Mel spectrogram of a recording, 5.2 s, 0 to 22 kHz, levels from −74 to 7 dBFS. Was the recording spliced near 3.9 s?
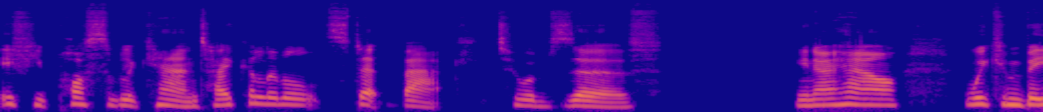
no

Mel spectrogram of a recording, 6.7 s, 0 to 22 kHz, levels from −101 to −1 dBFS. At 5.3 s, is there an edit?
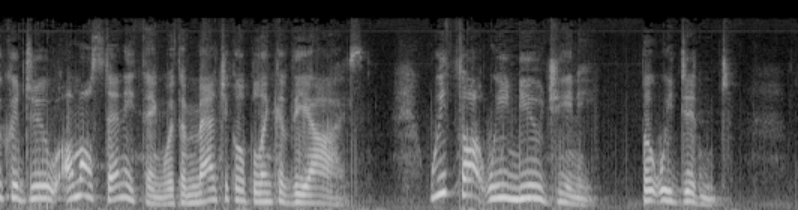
no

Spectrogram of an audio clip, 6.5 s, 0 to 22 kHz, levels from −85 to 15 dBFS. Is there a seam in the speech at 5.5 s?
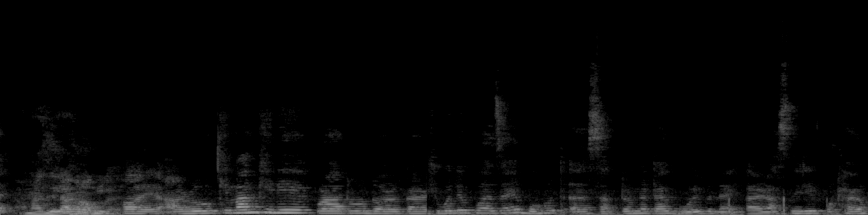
yes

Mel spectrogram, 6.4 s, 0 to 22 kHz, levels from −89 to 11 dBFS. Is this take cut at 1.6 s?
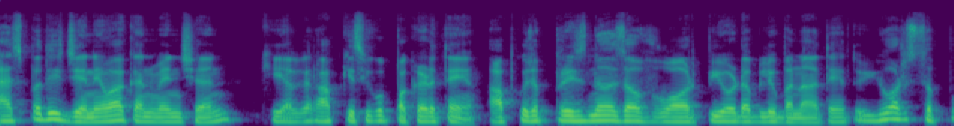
no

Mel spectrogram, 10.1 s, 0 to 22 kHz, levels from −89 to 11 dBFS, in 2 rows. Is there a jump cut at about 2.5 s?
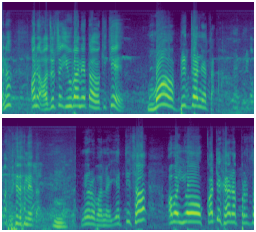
no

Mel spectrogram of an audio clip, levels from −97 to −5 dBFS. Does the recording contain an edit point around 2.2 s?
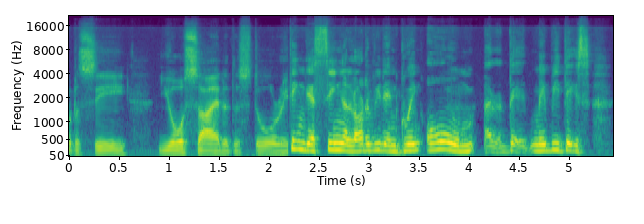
yes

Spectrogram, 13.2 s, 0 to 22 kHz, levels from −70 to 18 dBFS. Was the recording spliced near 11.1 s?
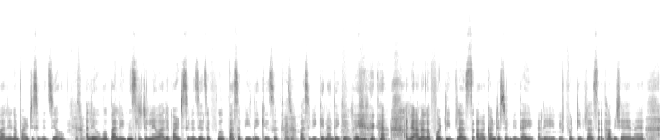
no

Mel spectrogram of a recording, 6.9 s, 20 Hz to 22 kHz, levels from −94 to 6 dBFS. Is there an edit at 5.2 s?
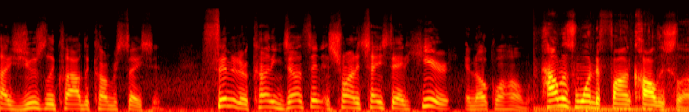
yes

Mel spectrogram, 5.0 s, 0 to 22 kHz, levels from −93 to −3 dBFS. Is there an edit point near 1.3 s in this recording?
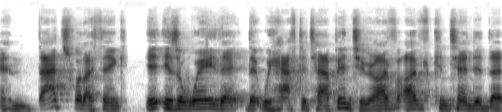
yes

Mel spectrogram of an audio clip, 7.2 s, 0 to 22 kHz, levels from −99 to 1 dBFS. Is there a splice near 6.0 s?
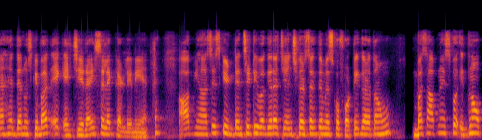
yes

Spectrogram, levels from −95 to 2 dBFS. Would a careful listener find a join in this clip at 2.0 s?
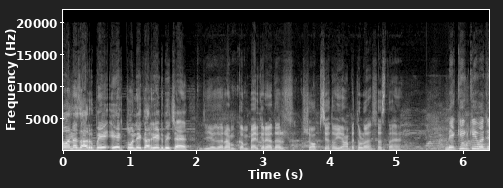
yes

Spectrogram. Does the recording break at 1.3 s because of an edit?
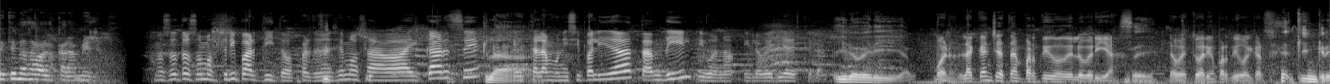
yes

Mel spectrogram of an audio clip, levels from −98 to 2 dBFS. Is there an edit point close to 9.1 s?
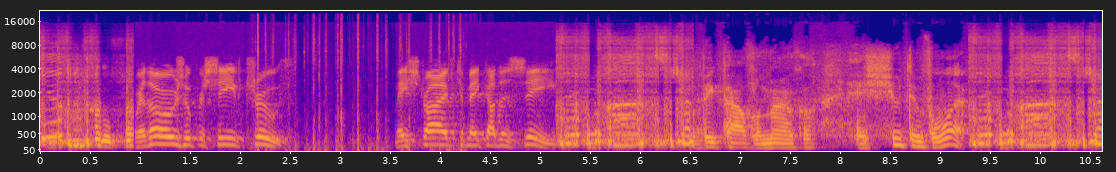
no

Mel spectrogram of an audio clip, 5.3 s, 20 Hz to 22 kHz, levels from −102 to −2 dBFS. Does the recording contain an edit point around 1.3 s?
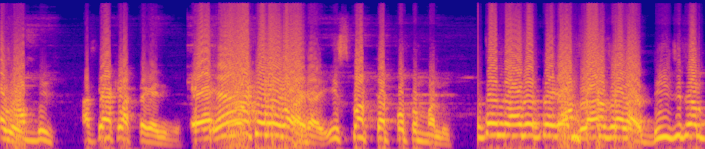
yes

